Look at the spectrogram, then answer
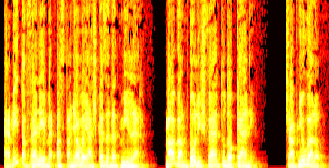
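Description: A man's voice: medium pitch, lively intonation, breathy edge, pitched above the performer's own voice. A man reading aloud, voicing a defiant young army private who answers back sharply. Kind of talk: audiobook reading.

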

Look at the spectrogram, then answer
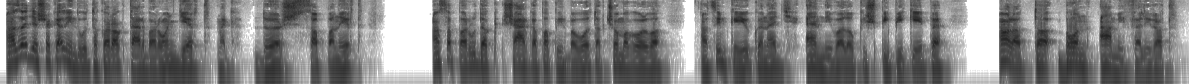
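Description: A man reading a novel aloud in steady, even narration. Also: fairly low pitch. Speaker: audiobook narrator. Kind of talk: scripted narration.

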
